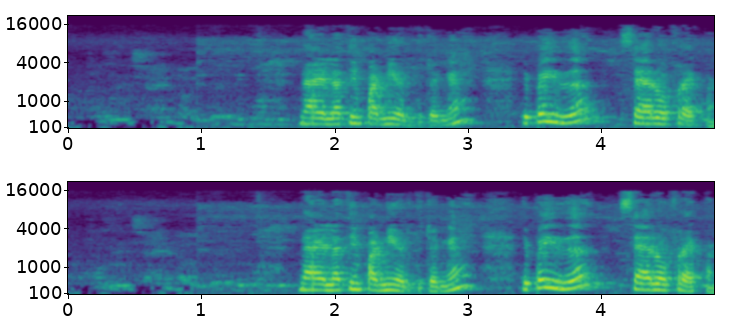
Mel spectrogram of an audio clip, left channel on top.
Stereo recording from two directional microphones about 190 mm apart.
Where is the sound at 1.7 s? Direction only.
25° right (ahead or behind).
